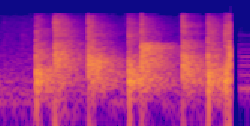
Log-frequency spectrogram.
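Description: A small group of people clapping: about eight or nine irregular handclaps, each with a short ring-out, cut off abruptly at the end.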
